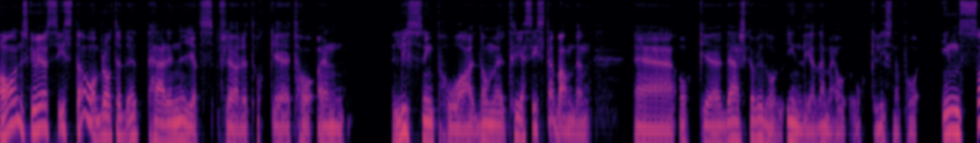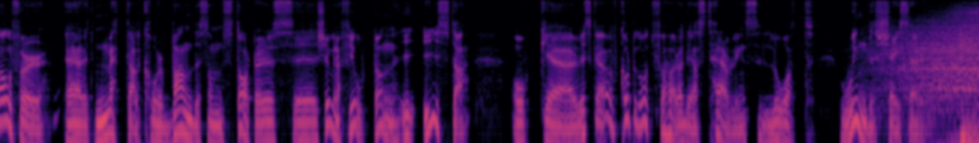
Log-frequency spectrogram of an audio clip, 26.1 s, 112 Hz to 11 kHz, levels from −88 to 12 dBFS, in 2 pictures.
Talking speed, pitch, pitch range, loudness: 125 wpm, 105 Hz, 90-120 Hz, -40 LUFS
